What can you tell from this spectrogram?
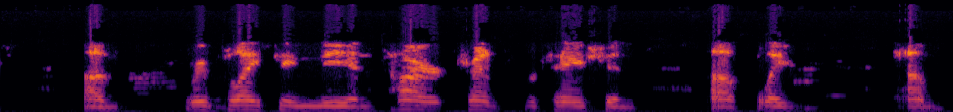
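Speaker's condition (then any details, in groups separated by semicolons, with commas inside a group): ALS; voice off but clear and understandable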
